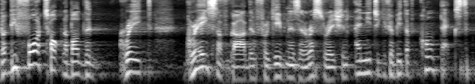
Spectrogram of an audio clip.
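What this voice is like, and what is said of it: Spanish-accented English. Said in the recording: “coming from a guy with your accent makes just worse ... It's like my accent, Antonio Banderas. I'm not so rich or beautiful like him, but the same accent.”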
